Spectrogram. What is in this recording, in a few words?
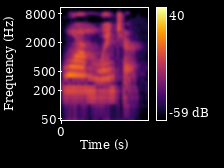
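"Warm winter", English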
